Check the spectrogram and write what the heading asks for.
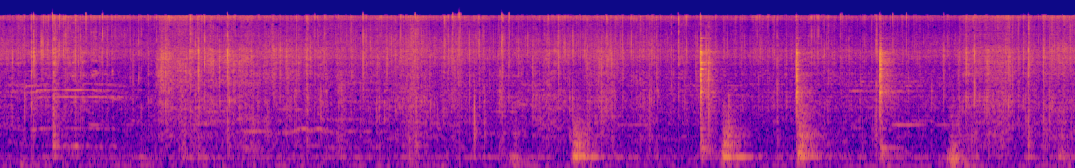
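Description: Egg-coated bread slices sizzling in oil on a flat iron pan (tawa), with a steel spatula scraping and pressing against the pan. Three sharp knocks of the spatula on the pan stand out in the second half, the first the loudest.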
